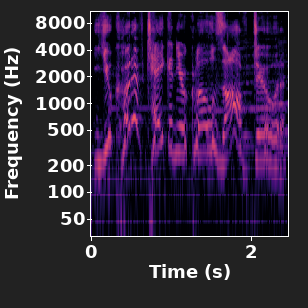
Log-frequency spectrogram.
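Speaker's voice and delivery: ordinary delivery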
